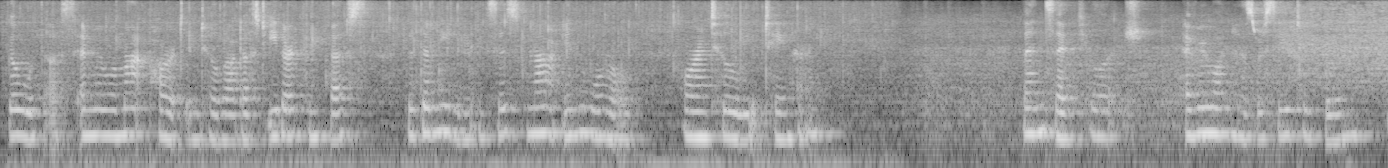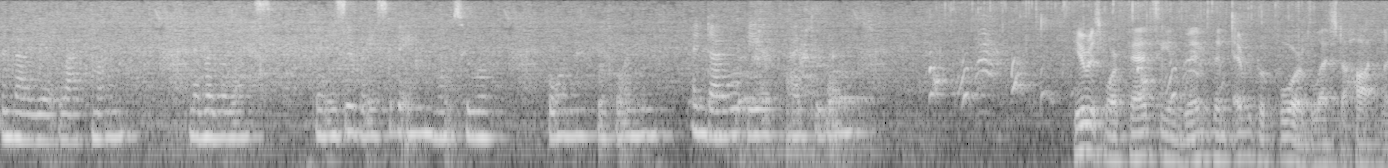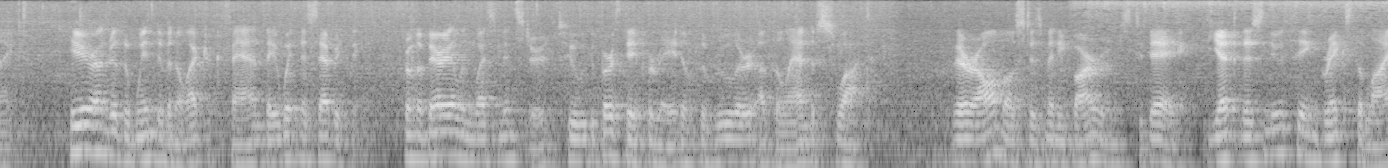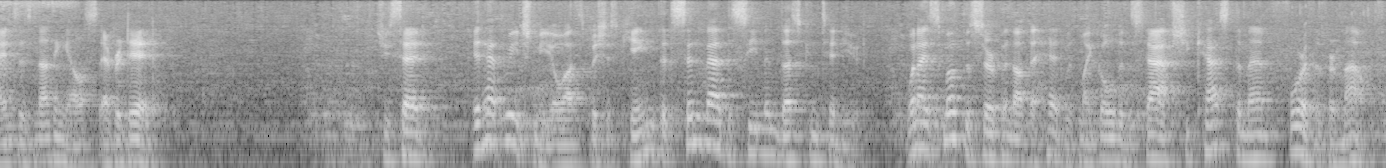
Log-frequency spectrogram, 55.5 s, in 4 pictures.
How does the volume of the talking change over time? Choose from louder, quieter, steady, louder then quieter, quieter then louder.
steady.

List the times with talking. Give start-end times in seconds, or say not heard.
0.1-8.3, 10.2-22.5, 24.6-36.5, 37.2-43.2, 45.4-55.4.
